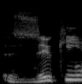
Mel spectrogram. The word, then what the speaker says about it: Zucchi: Well, today I want to introduce you to Zucchi.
